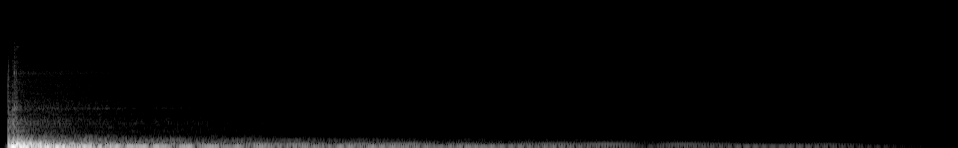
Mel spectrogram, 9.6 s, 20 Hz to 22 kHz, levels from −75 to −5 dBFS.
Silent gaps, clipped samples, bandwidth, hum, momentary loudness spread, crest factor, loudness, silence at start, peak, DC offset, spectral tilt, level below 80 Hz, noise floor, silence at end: none; under 0.1%; 3.7 kHz; none; 28 LU; 22 dB; -29 LUFS; 0.05 s; -6 dBFS; under 0.1%; -9 dB/octave; -28 dBFS; -78 dBFS; 4.9 s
